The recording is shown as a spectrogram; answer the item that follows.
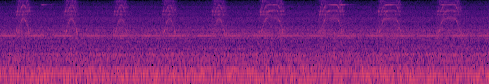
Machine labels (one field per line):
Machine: slide rail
